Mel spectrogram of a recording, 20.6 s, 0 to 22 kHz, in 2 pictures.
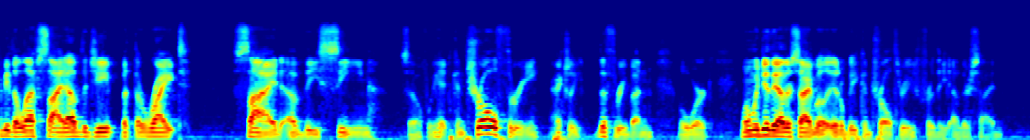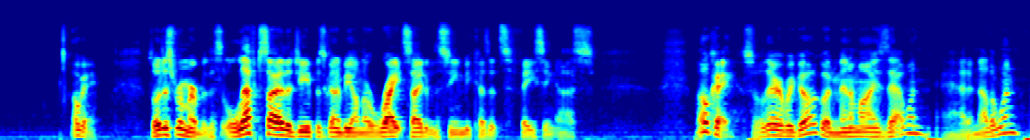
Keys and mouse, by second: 5.5 KP_3, 18.6 click.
